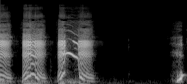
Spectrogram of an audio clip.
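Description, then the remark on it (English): Three loud, nasal quacks from a duck call named The Terrible Quack, two long harsh blasts close together followed after a pause by a shorter, softer quack. “Let the duck quack.”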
